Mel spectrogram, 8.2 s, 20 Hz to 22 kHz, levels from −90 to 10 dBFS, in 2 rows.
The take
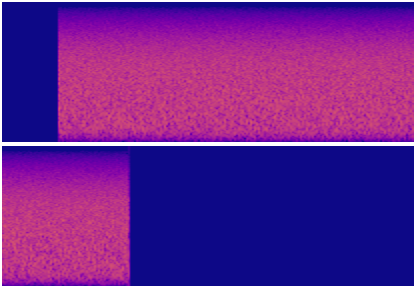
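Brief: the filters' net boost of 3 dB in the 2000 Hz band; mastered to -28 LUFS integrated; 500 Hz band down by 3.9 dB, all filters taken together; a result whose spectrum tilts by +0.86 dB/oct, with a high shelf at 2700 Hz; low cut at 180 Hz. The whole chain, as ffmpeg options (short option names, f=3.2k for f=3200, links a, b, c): -af "highpass=180,equalizer=f=500:t=o:g=-5,equalizer=f=2k:t=o:g=7,highshelf=f=2.7k:g=-7,volume=-1.5dB"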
